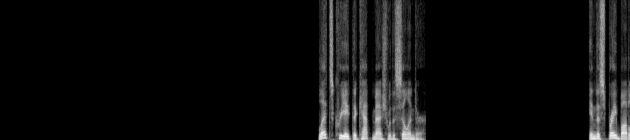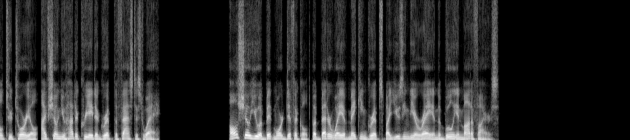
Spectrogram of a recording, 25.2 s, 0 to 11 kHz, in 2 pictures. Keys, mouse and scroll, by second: 2.7 click, 3.6 Tab, 4.1 middle click, 5.7 middle click, 6.3 KP_1, 6.9-7.3 scroll down 2, 7.4 shift+a, 13.6 g, 15.3 s, 17.7 s, 19.8 shift+z, 21.8 middle click, 23.4 KP_2, 23.6 KP_1, 24.4 g.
